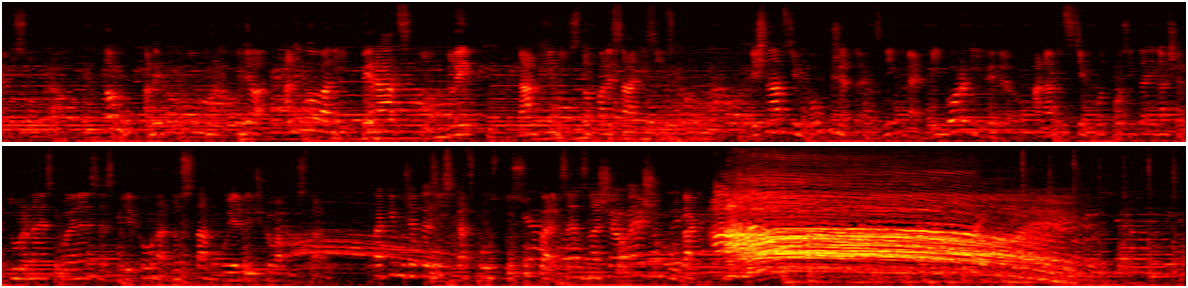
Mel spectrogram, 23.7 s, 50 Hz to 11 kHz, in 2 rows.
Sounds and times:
Music: 0.0s - 23.6s
Speech: 1.0s - 19.2s.

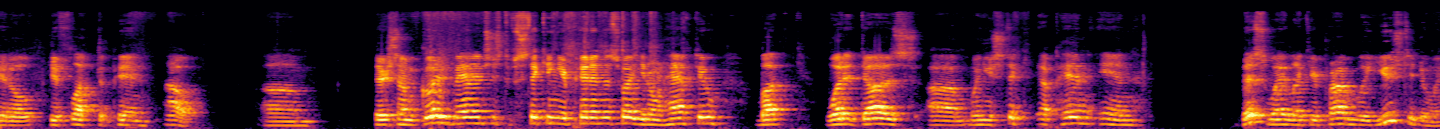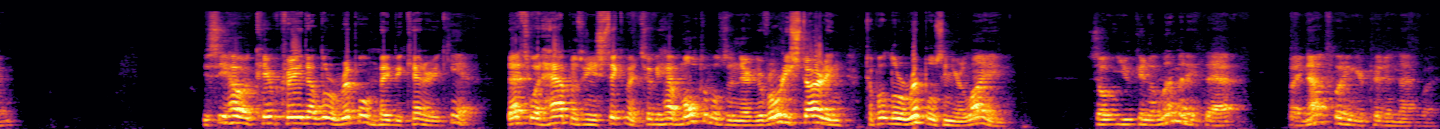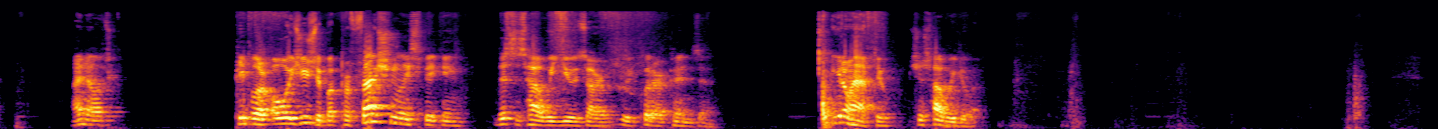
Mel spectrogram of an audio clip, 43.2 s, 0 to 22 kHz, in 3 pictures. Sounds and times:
Speech: 0.0s - 11.6s, 12.4s - 14.6s, 16.4s - 24.6s, 25.3s - 28.9s, 29.5s - 30.1s, 31.1s - 36.0s, 37.0s - 38.8s
Inside, small room: 0.0s - 43.1s.

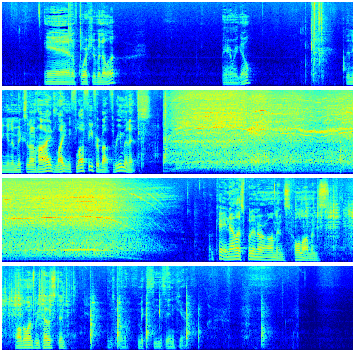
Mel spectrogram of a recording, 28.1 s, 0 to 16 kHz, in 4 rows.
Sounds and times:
Blender: 10.3s - 17.6s, 20.0s - 22.6s.

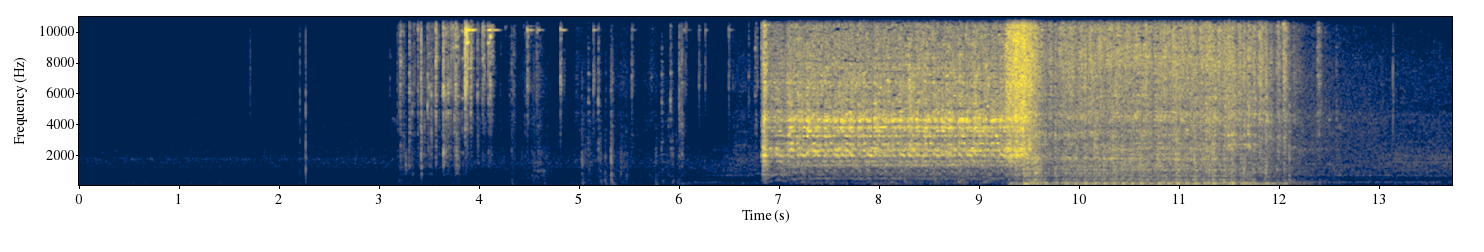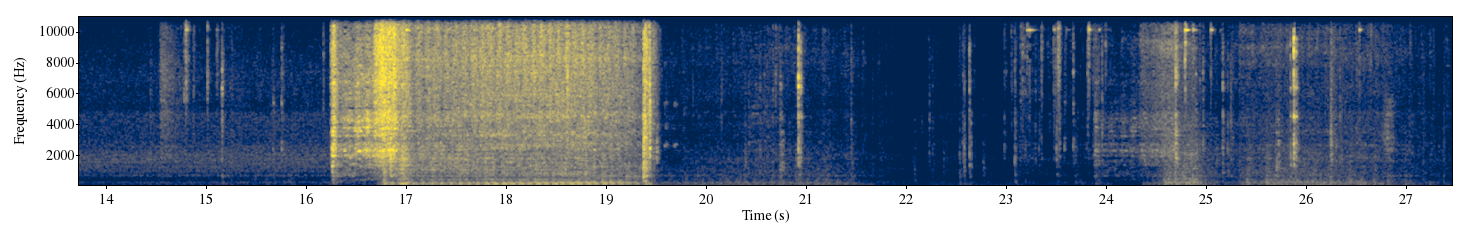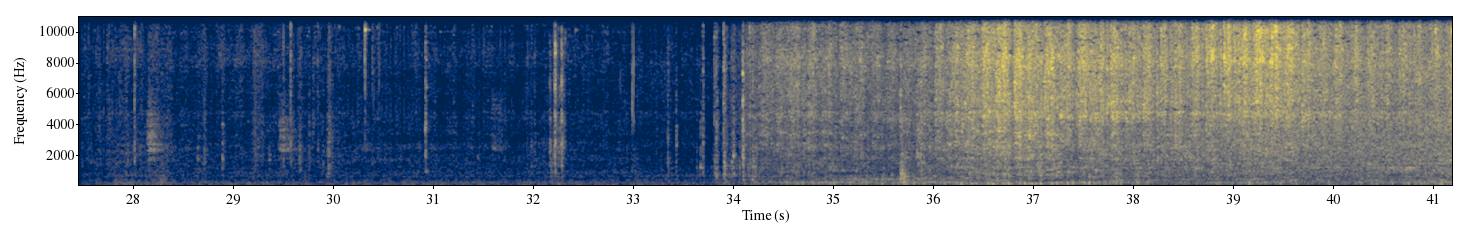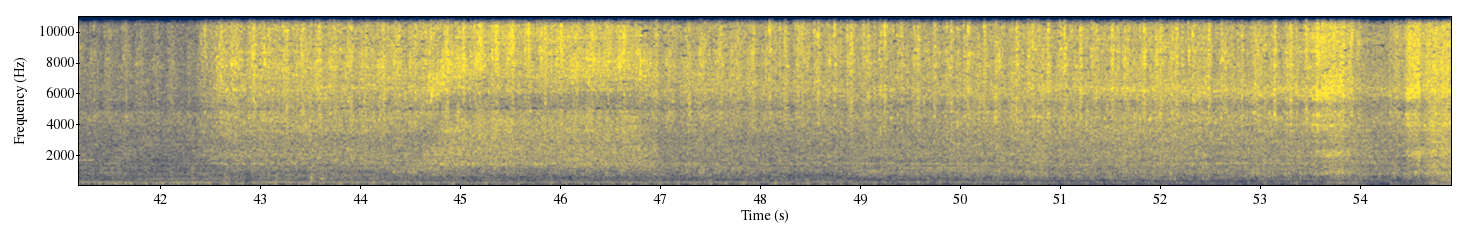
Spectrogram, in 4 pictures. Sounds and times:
Medium engine (mid frequency): 0.0s - 54.9s
Vehicle: 0.0s - 54.9s
Engine starting: 6.8s - 10.3s, 16.2s - 17.4s, 23.9s - 26.9s, 34.0s - 35.1s.

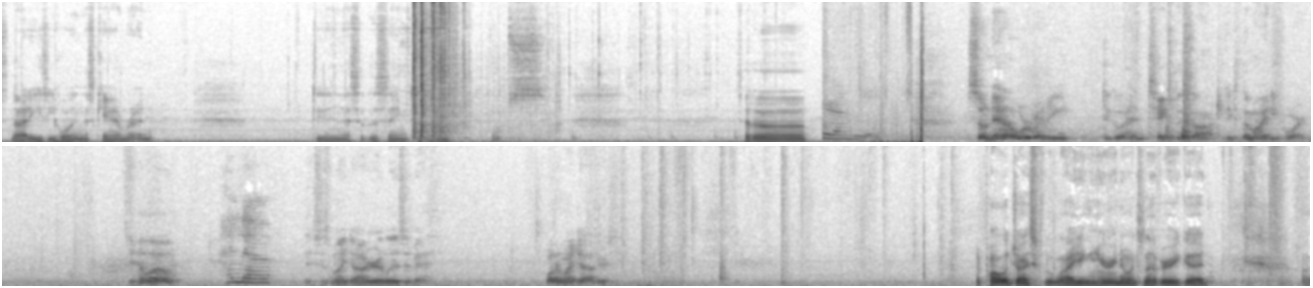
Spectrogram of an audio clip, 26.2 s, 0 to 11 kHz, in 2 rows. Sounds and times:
Speech: 9.7s - 13.1s, 22.8s - 25.2s.

